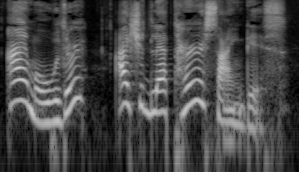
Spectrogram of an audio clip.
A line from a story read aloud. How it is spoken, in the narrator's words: one girl said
